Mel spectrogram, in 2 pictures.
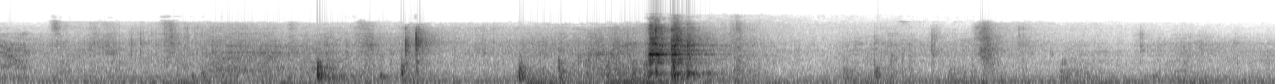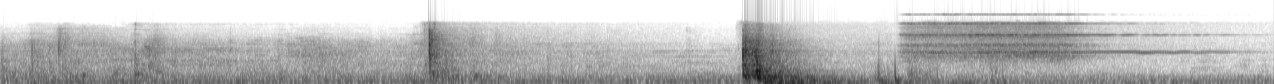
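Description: Door and movement sounds: scattered knocks and clicks, a heavy thud of a door shutting about ten seconds in, then about a second of a steady high ringing tone.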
